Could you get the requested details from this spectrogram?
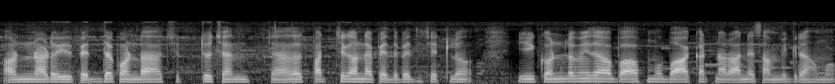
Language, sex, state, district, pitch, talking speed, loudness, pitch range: Telugu, male, Andhra Pradesh, Sri Satya Sai, 120 Hz, 145 wpm, -19 LUFS, 120-130 Hz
